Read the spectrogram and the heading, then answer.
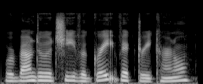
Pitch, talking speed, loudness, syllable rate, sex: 170 Hz, 235 wpm, -17 LUFS, 8.2 syllables/s, female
